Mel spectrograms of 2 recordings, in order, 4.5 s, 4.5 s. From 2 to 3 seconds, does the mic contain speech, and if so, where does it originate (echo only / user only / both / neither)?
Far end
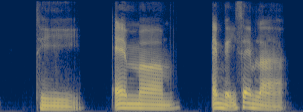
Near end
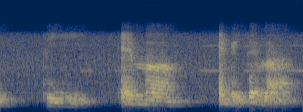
echo only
